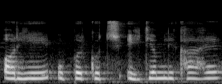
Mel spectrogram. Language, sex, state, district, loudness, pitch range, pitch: Hindi, female, Himachal Pradesh, Shimla, -16 LUFS, 270-280 Hz, 275 Hz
